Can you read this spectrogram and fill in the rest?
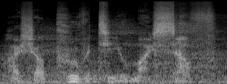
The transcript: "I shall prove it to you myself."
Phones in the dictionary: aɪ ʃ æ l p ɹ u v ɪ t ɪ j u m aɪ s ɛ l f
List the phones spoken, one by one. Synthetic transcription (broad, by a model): aɪ ʃ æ l p ɹ u v ɪ t ɪ j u m aɪ s ɛ l f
